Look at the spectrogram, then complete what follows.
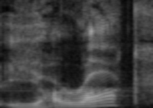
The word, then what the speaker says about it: Yarok: Y is for Yarok, I believe it's how it's pronounced.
